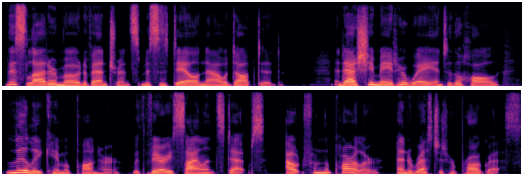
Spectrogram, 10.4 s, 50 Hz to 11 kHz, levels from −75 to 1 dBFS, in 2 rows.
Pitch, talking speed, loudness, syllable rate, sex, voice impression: 215 Hz, 195 wpm, -19 LUFS, 5.1 syllables/s, female, feminine, adult-like, slightly refreshing, slightly calm, friendly, slightly sweet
